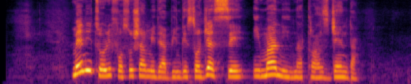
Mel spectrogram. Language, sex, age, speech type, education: Nigerian Pidgin, female, 15-29, spontaneous, tertiary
